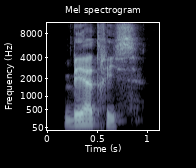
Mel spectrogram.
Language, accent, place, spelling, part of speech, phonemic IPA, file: French, France, Lyon, Béatrice, proper noun, /be.a.tʁis/, LL-Q150 (fra)-Béatrice.wav
- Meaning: a female given name, equivalent to English Beatrice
